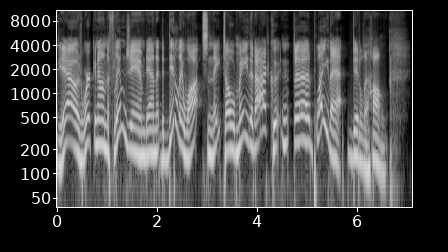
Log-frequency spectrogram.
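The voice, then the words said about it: Exaggerated Appalachian Southern accent. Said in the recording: “somebody from the back Appalachian Hill country that had just a ridiculous Southern accent”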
